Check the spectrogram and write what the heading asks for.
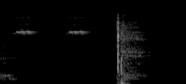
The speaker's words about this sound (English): Why, it's the bug, I mean, the crimson cicada phone. It appears once again.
